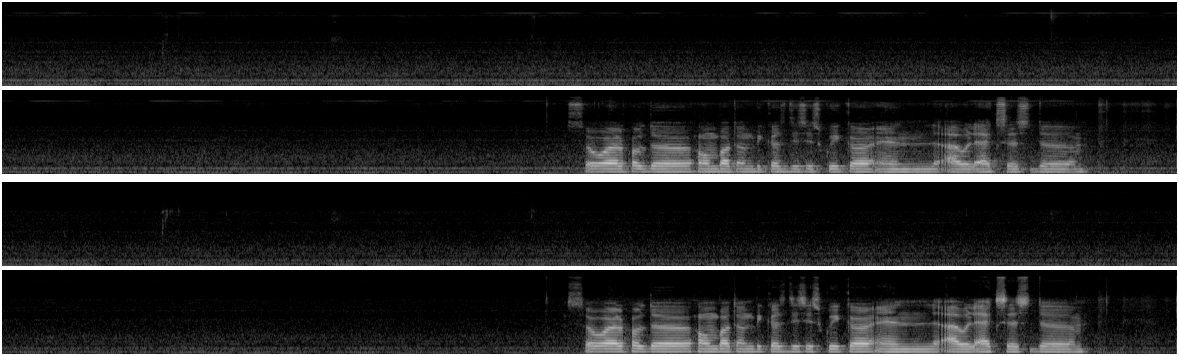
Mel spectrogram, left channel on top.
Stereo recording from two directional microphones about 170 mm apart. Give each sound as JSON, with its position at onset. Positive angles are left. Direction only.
{"t": 17.6, "sound": "speech", "side_deg": -50}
